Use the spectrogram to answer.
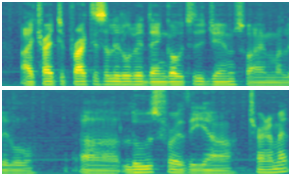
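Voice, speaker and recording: In a Mexican accent, a man speaks at a fairly quick pace and fairly low pitch, with a dark, mellow tone and monotone, flat intonation. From Mexico. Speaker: professional golfer. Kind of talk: interview. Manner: halting.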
